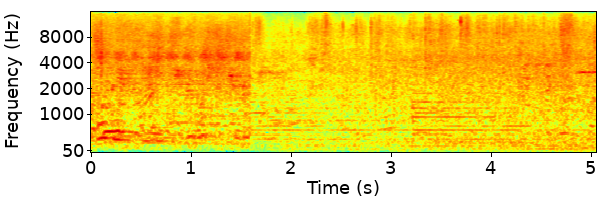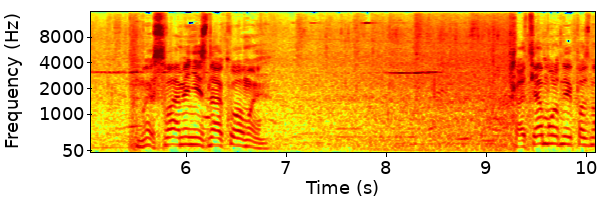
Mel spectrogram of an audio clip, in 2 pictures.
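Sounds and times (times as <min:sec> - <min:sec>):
road traffic rumble: 0:00.0 - 0:10.0
vehicle passing: 0:02.0 - 0:10.0.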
